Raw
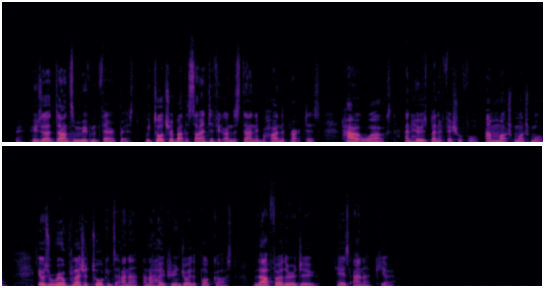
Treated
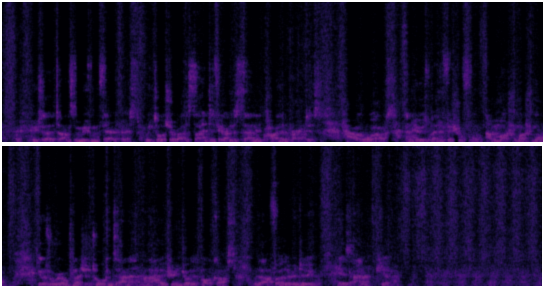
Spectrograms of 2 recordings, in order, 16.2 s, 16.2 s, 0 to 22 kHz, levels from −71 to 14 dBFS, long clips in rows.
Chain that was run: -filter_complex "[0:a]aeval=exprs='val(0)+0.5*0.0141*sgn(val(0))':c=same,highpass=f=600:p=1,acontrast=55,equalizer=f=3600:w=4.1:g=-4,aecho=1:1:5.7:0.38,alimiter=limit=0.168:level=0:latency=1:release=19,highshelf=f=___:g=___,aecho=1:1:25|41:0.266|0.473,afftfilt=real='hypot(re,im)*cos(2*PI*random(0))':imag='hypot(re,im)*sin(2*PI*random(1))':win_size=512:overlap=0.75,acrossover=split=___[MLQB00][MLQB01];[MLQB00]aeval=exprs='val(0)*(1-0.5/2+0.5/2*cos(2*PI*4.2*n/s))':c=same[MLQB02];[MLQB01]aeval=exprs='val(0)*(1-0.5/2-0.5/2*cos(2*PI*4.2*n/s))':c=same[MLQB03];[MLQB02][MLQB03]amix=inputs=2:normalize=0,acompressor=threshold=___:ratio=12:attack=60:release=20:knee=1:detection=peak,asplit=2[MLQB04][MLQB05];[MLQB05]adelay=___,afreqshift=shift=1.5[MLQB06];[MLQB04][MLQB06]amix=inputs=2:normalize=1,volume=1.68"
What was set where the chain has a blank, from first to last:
9100, 3.5, 2400, 0.00447, 8.9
